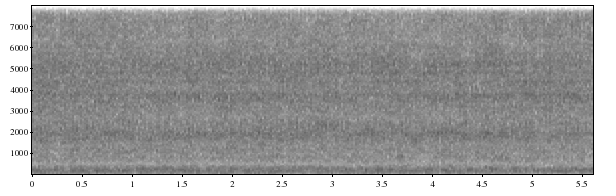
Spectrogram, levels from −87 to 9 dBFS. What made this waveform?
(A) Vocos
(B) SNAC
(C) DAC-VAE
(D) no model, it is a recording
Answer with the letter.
C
